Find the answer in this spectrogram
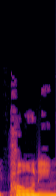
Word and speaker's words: pwning: And so it's become a joke in the industry that we pronounce it, or we say pwning instead of owning a system.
